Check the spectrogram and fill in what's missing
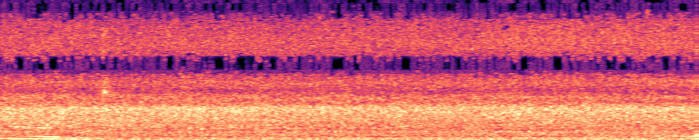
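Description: Steady broadband roar of surf washing onto a beach in Da Nang in the evening, continuous and fairly loud with no distinct breaks between waves.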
